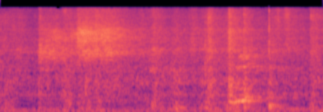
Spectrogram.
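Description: Kickboxing sparring: feet shuffling and stepping on gym mats, with a louder thud of a kick landing on the guard near the end.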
